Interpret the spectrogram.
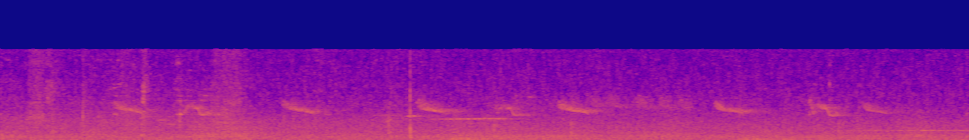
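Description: Faint outdoor background with a small bird calling over and over: short high chirps that fall in pitch, about two a second.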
